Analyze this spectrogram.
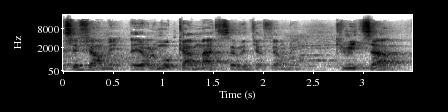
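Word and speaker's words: קמץ: Mais en tout cas, de toutes les manières, de la prononciation répandue chez les Sefaradim, il n'y a pas de différence entre le Kamatz et le Patar. Les deux, ils se prononcent A.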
